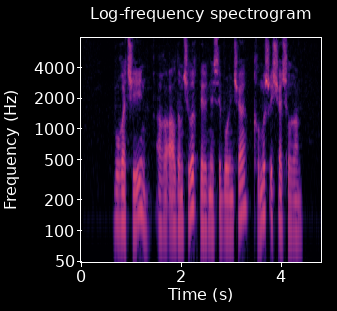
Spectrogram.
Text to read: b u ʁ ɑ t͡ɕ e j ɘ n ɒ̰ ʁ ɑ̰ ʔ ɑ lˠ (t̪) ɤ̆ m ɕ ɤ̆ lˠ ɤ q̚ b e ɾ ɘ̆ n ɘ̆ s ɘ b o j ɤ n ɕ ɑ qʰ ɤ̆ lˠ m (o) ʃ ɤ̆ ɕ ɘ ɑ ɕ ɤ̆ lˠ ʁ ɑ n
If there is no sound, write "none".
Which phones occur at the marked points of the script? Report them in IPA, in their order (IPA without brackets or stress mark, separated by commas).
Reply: d̪, ɤ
